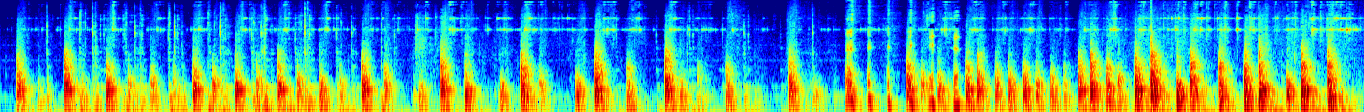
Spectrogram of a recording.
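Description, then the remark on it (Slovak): Boots stomp on the floor in a fast, driving rhythm, a folk stomping known in Horehronie as dupák, heavy thuds alternating with quicker patterns, growing louder and denser toward the end, with a faint steady high tone underneath. “To sa robí aj s nohami, že napríklad dupak my to voláme na Horehrode.”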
